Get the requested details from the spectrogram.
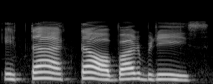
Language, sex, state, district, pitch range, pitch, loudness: Bengali, female, West Bengal, Cooch Behar, 230-260 Hz, 245 Hz, -15 LUFS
